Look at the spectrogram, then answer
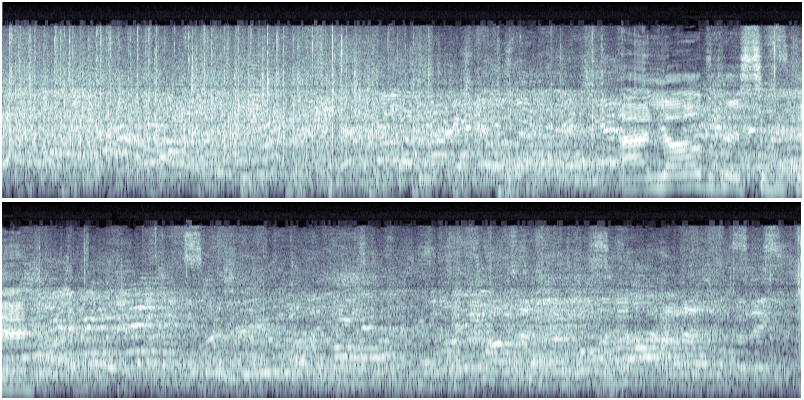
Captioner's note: some Applause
